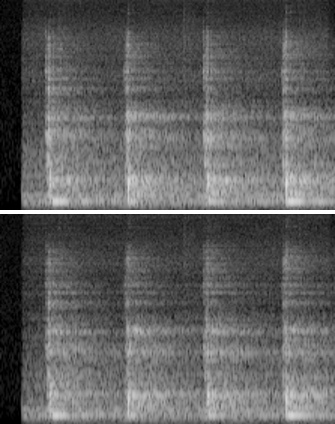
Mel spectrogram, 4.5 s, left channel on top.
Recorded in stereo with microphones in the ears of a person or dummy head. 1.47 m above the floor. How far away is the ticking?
About 0.8 m.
